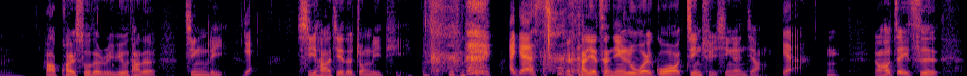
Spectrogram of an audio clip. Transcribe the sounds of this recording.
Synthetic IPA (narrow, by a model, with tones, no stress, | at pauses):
ha˨˩ʊkʰwa˥˧ɪsu˥˩d̪ə˩ɹi˨˩vju˥˧t̪ʰa˥d̪ə˨ | t͡ɕi˦ŋli˥˩˨ | j | ɕi˥xa˥˧t͡ɕjɛ˥˩d̪ə˩ʈ͡ʂʊ˥ŋli˥˩t̪ʰḭ˨˩˦ | aɪɡɛsʰa˥jɛ˨˩t͡sʰɤ˧˦ŋt͡ɕi˦ŋɻu˥˩we˧˥ɪkwɔ˥˨˩t͡ɕi˥ŋt͡ɕʰy˨˩ɕi˥nɻə˧˦nt͡ɕjɑ̰˨˩˦ŋ | ja̰ | n̩˥˩ | ɻa˧˦nxo˥˧ʊʈ͡ʂɤ˥˧i˧˥t͡s̩ʰ˥˩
